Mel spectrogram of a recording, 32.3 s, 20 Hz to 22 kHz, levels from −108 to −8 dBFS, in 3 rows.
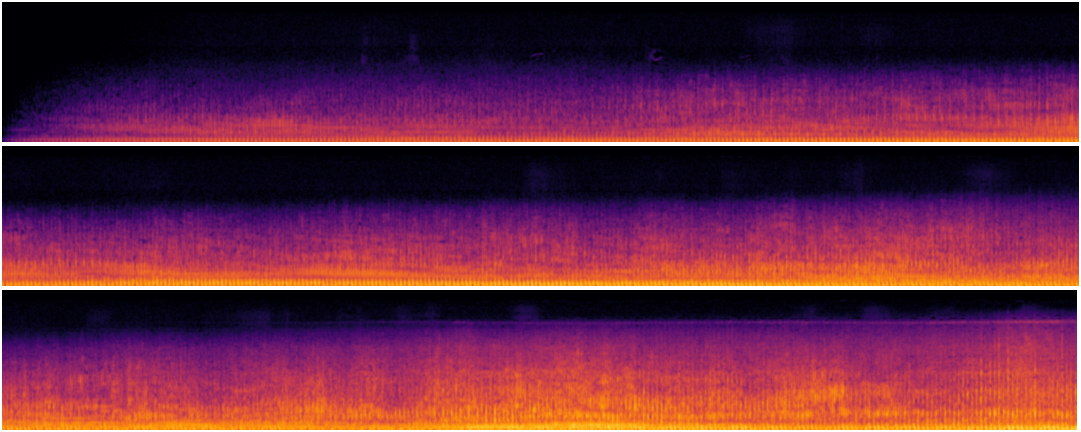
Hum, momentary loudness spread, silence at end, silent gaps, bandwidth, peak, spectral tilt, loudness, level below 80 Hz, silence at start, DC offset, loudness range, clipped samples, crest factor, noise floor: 50 Hz at -50 dBFS; 21 LU; 0 s; none; 9.2 kHz; -8 dBFS; -9 dB/octave; -28 LUFS; -34 dBFS; 1.4 s; under 0.1%; 21 LU; under 0.1%; 20 dB; -66 dBFS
